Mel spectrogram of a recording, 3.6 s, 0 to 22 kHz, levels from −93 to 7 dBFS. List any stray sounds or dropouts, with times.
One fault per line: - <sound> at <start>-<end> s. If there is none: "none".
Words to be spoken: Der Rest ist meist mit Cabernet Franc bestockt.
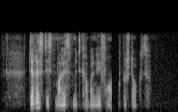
- dropout at 2.2-2.4 s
